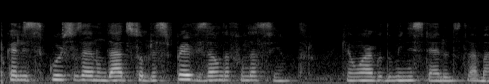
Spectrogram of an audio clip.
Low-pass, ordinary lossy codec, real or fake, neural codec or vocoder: 7.2 kHz; AAC, 32 kbps; real; none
